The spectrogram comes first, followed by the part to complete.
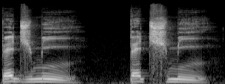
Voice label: "paidjemin", patois jura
